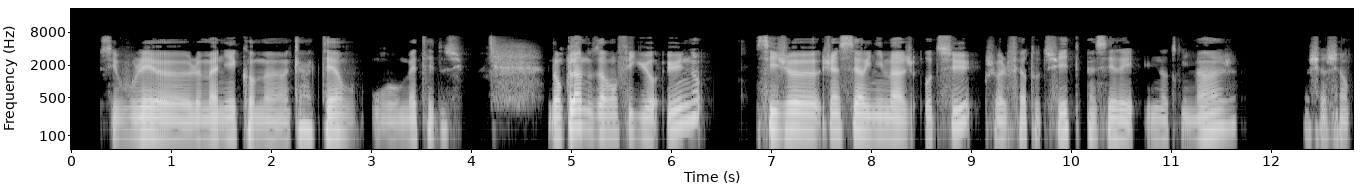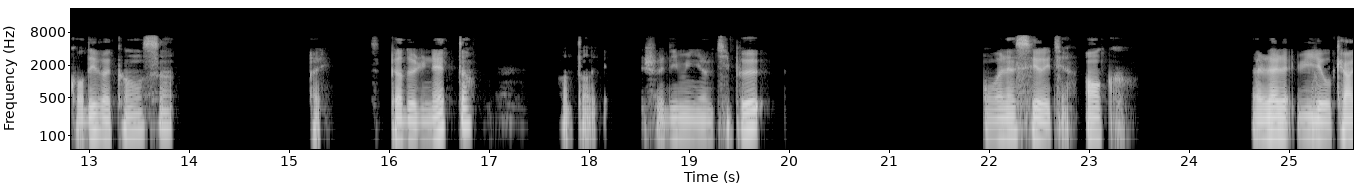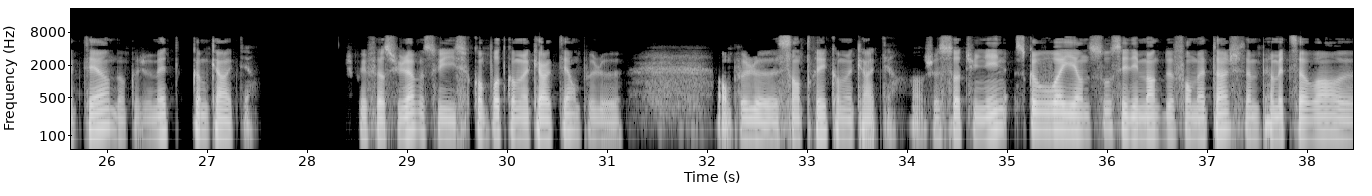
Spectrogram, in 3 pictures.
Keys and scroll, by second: 33.0 Return.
